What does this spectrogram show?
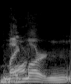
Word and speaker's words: Martin: apparently somebody said that I wasn't pronouncing the T and Martin I guess under say Mike Morin like Mike Martin Mike Marra yeah I'm aren like Martin yeah Mike Martin Mike Mike Martin jr.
